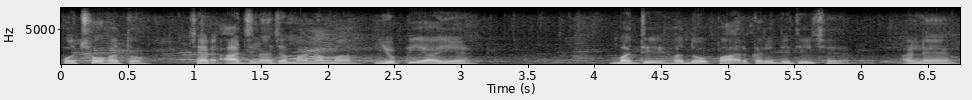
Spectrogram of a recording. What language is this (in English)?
Gujarati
